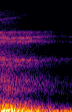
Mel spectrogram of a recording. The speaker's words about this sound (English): maybe taking a deep breath in and exhaling.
